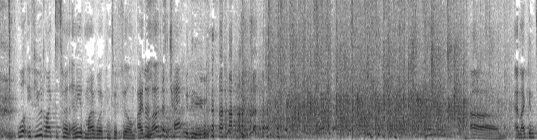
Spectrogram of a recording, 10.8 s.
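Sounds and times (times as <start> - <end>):
speech: 0.4 - 5.8, 9.4 - 10.7
laughter: 2.9 - 9.2
audience applause at a talk on African women writers: 4.7 - 10.5.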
